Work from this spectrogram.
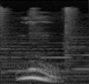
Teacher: коли ми його вимовляємо губи витягнуті вперед трубочкою звук проходить вільно без перепон ніяких шумів не чутно його можна вимовити протяжно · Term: звук у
